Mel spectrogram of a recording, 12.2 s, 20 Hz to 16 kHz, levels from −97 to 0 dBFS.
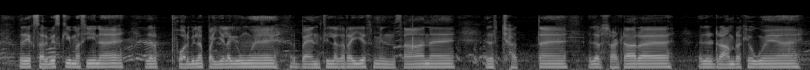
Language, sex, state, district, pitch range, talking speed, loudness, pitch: Hindi, male, Uttar Pradesh, Budaun, 130-135 Hz, 155 wpm, -42 LUFS, 135 Hz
